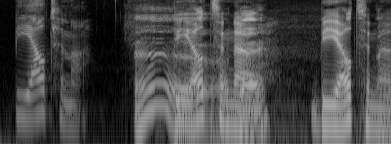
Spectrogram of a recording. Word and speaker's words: Bealtaine: According to Irish witchcraft, it's pronounced Bealtaine.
